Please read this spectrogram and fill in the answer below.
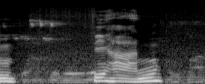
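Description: A man speaking Thai in two short phrases. In the pause between them comes a brief high-pitched insect chirp.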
